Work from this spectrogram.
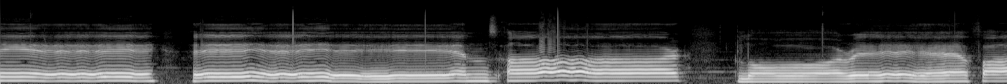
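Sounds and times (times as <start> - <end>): man singing a hymn unaccompanied: 0.0 - 10.0.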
